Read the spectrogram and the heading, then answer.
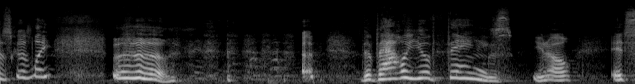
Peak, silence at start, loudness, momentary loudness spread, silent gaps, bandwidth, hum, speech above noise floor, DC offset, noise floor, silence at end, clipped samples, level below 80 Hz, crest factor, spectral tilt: -6 dBFS; 0 s; -23 LUFS; 21 LU; none; 13.5 kHz; none; 21 dB; under 0.1%; -44 dBFS; 0 s; under 0.1%; -60 dBFS; 18 dB; -6 dB/octave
